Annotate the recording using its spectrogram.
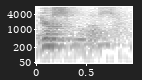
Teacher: has an /uː/ vowel that is really quite short in its duration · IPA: /ˈjuːsfl̩nəs/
